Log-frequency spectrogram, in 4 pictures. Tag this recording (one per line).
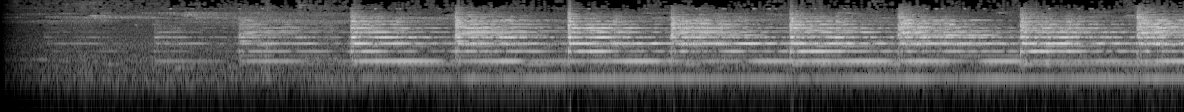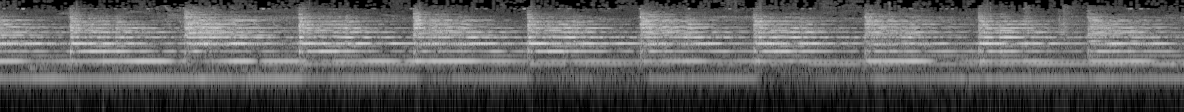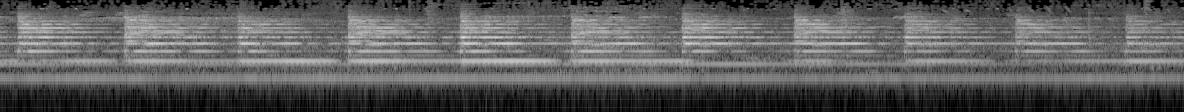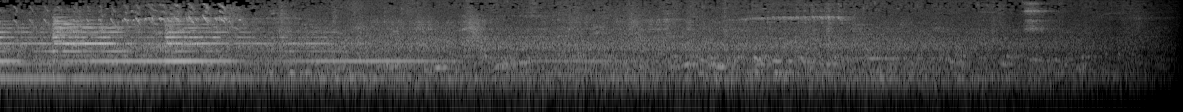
bells
church
city
field-recording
